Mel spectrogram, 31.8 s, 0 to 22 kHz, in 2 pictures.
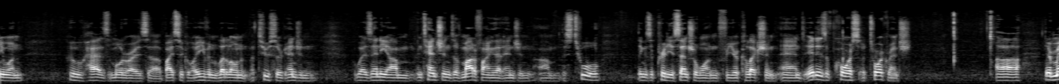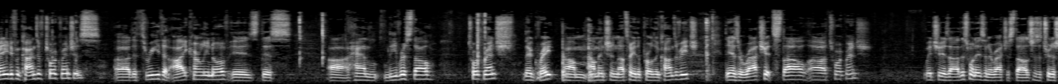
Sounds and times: Speech: 0:00.0 - 0:00.4, 0:01.0 - 0:09.0, 0:09.6 - 0:13.7, 0:14.9 - 0:29.0, 0:29.8 - 0:31.7.

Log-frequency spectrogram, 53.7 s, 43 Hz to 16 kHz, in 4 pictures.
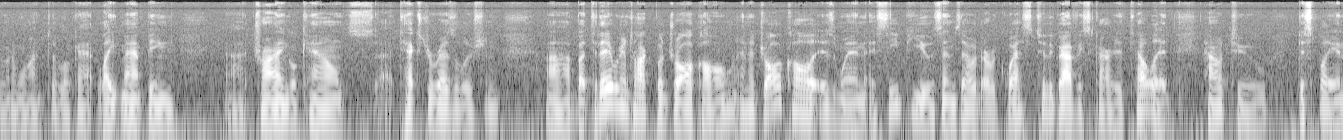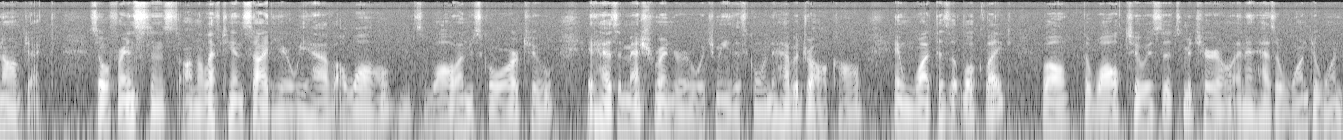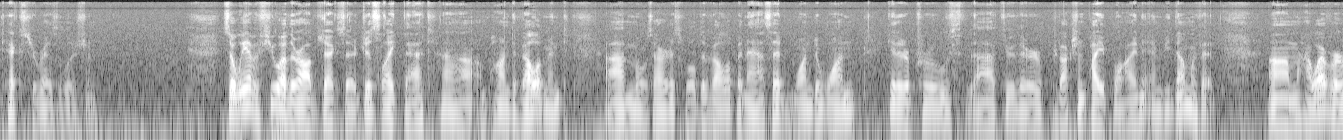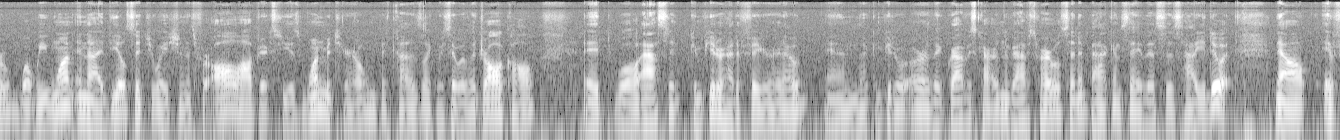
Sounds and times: Speech: 0:00.0 - 0:27.8, 0:29.1 - 0:53.6.

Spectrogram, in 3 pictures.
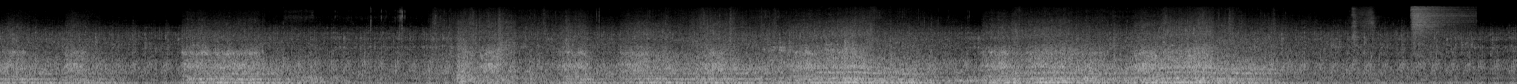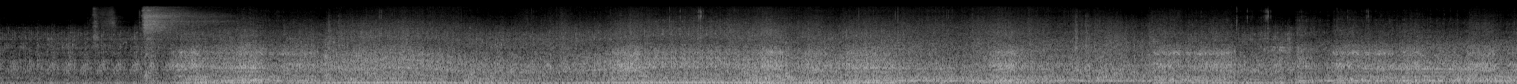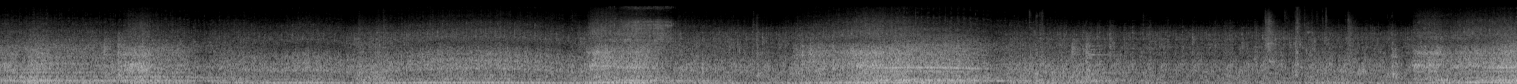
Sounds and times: Outside, rural or natural: 0:00.0 - 0:45.5
Truck: 0:00.0 - 0:45.5.

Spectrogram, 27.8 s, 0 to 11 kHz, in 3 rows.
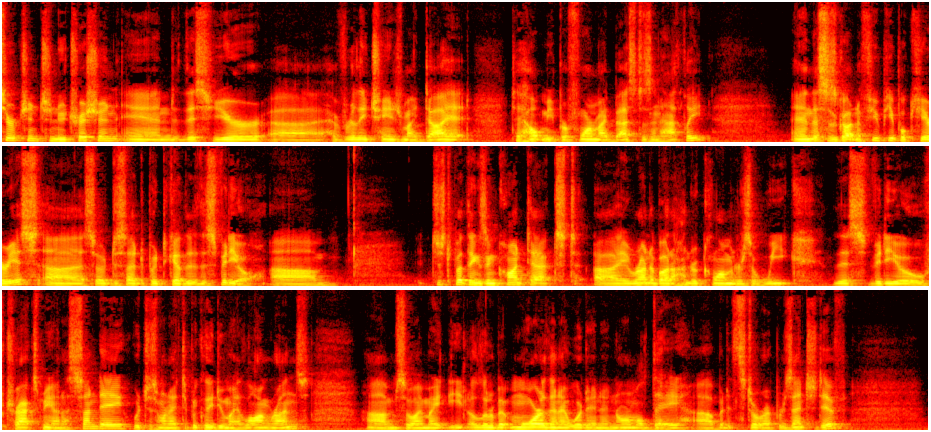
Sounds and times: Speech: 0:00.0 - 0:07.1, 0:07.9 - 0:12.6, 0:13.4 - 0:21.6, 0:22.2 - 0:27.0
Inside, small room: 0:00.0 - 0:27.8.

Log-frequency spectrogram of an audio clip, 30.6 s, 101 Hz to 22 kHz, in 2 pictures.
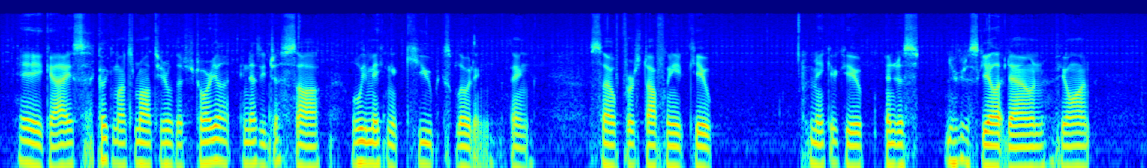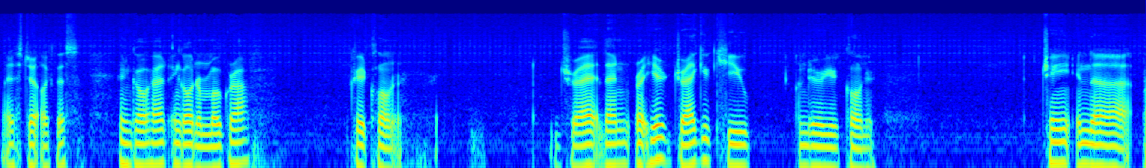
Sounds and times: Speech: 0:00.2 - 0:07.1, 0:07.9 - 0:09.5, 0:10.7 - 0:14.6, 0:15.4 - 0:18.7, 0:20.0 - 0:20.7, 0:22.7 - 0:25.3, 0:25.9 - 0:27.0, 0:29.2 - 0:30.5.

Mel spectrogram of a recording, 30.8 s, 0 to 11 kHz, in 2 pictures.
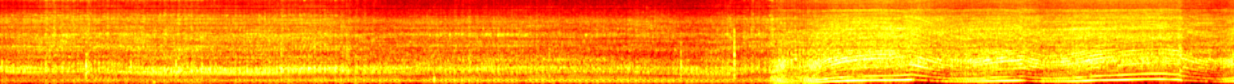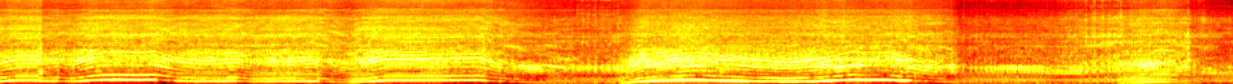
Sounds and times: Chainsaw: 0:00.0 - 0:30.8.

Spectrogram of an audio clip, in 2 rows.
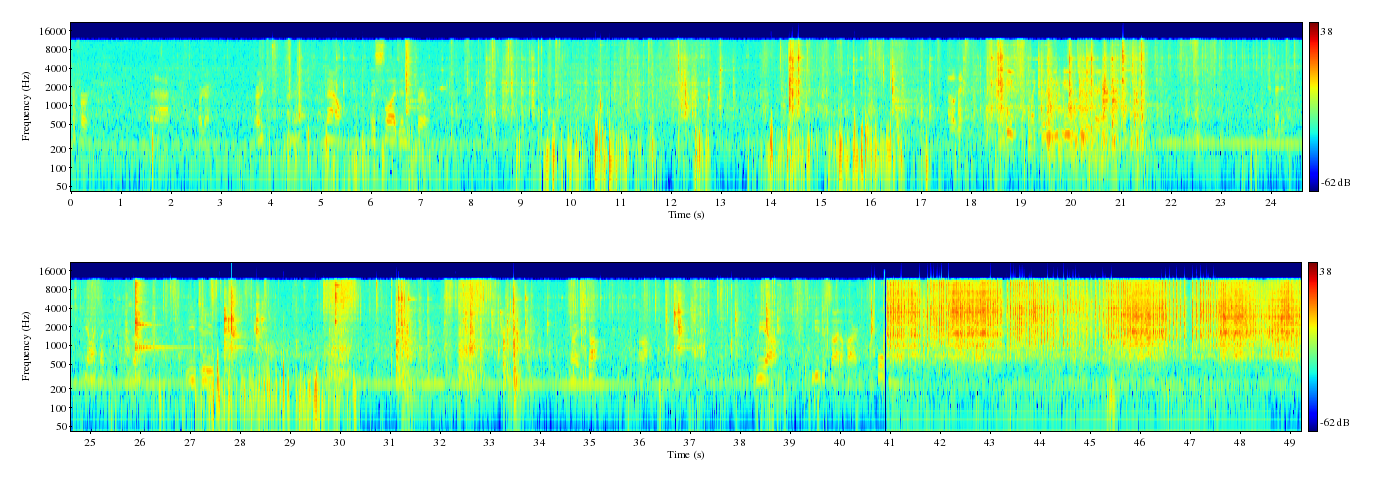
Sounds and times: Speech: 0:01.6 - 0:02.0, 0:06.0 - 0:07.2, 0:18.6 - 0:20.8, 0:24.9 - 0:26.0, 0:26.9 - 0:27.5, 0:34.6 - 0:35.2, 0:38.3 - 0:38.8, 0:39.4 - 0:40.9.

